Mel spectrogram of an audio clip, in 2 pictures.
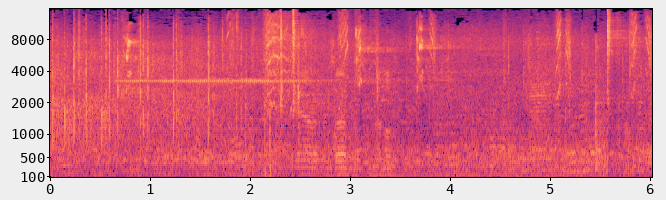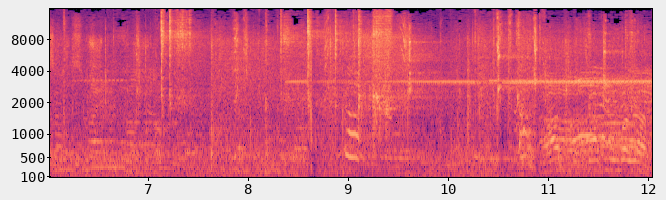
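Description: Fencers' footwork on the piste, with quick thumps of feet and sharp clicks, over a busy sports-hall background of voices. A steady high electronic tone from a scoring machine sounds on and off several times, the longest near the end as a touch is scored.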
